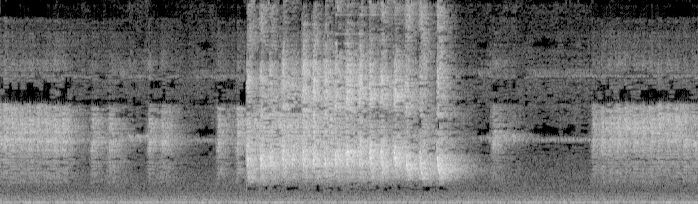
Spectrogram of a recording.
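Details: Greater green leafbird singing in full voice with a kapas tembak song fill; soft high trills build into a loud, dense, rapidly repeated chatter for two seconds, then fade back to thin trills, with a low hum throughout.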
